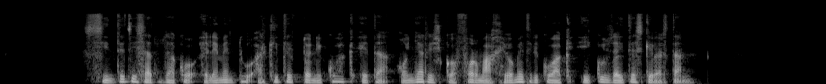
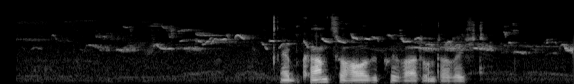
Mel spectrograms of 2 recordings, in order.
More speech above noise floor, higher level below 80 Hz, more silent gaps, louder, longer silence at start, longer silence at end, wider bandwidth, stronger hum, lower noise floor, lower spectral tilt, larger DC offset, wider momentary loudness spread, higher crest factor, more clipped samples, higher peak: first, 53 dB vs 31 dB; first, -42 dBFS vs -64 dBFS; neither; second, -28 LUFS vs -24 LUFS; about the same, 0.85 s vs 0.9 s; first, 1.35 s vs 0 s; about the same, 11.5 kHz vs 10.5 kHz; neither; first, -80 dBFS vs -53 dBFS; first, -6.5 dB/octave vs -5 dB/octave; neither; second, 6 LU vs 22 LU; about the same, 24 dB vs 24 dB; neither; about the same, -4 dBFS vs -2 dBFS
